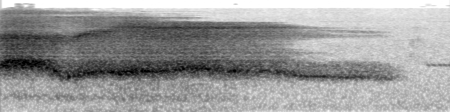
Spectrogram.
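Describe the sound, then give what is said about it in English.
An owl hoots at night: one long, loud, tonal call that dips slightly in pitch and gradually fades toward its close, with no voices present. “But the owls call, hoo, hoo. And the night winds blow.”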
